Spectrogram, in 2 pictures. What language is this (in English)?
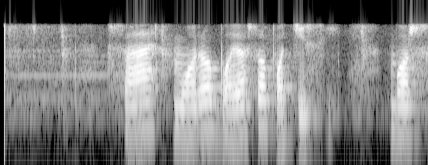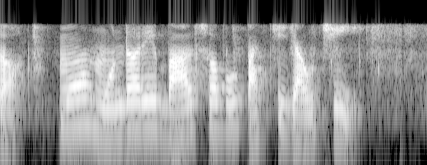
Odia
